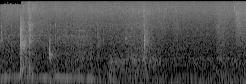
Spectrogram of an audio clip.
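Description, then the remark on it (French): A door is opened quietly, with a few soft clicks and knocks from the latch and frame over a low, steady background hum. No one speaks. “J'ouvre la porte et je sais qu'il y a quelqu'un.”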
